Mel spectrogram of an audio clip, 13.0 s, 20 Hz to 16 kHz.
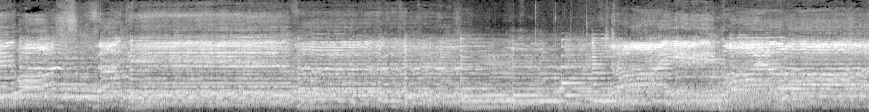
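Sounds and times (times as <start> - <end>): gospel group singing: 0.0 - 7.9, 8.6 - 13.0.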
